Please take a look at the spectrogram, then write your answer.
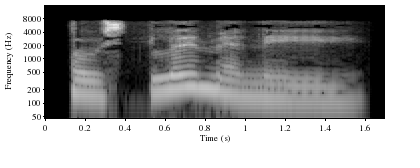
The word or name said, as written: postliminy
